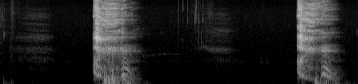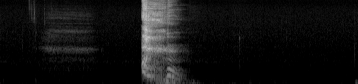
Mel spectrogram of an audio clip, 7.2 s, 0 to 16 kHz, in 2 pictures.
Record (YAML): three_cough_length: 7.2 s
three_cough_amplitude: 10268
three_cough_signal_mean_std_ratio: 0.31
survey_phase: alpha (2021-03-01 to 2021-08-12)
age: 45-64
gender: Female
wearing_mask: 'No'
symptom_none: true
symptom_onset: 12 days
smoker_status: Never smoked
respiratory_condition_asthma: false
respiratory_condition_other: false
recruitment_source: REACT
submission_delay: 2 days
covid_test_result: Negative
covid_test_method: RT-qPCR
